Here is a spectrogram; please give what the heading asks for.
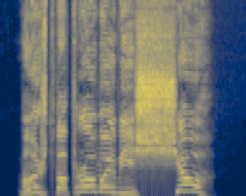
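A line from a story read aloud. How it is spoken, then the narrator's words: Shout. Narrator (Russian): крикнул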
